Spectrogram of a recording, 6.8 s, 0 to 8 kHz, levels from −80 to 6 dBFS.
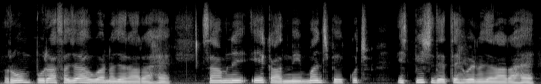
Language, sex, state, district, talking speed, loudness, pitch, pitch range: Hindi, male, Jharkhand, Garhwa, 185 wpm, -14 LUFS, 155 Hz, 145-175 Hz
